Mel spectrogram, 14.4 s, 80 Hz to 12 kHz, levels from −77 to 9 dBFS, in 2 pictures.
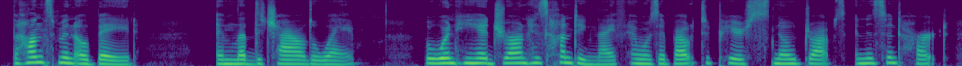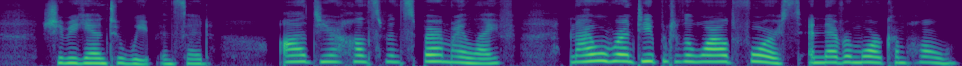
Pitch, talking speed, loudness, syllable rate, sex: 250 Hz, 210 wpm, -20 LUFS, 5.6 syllables/s, female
